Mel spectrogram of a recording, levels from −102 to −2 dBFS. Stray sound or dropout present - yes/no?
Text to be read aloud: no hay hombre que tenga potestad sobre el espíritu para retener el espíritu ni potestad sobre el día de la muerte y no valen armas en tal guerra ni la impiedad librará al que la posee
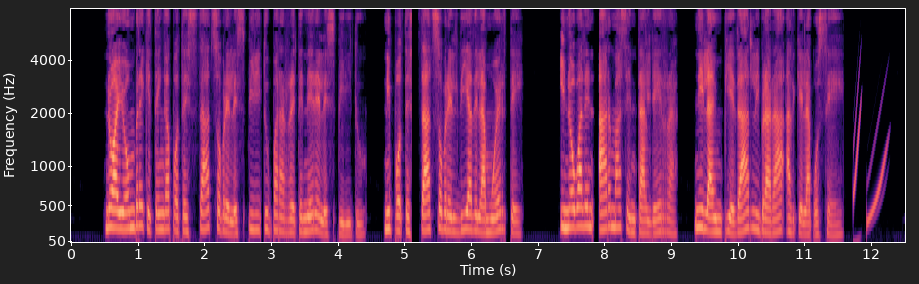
yes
